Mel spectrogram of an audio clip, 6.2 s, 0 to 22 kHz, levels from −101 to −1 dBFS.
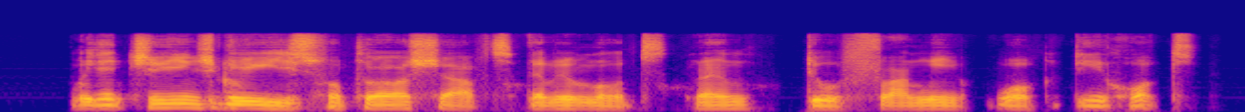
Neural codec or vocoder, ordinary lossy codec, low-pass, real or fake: codec, 16 kHz, 1 kbps, FunCodec, trained on Chinese and English, 50 frames a second; none; 7.2 kHz; fake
